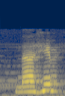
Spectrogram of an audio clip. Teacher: ನ ಹಿ ಎರಡು ರಸ್ವ ಹಿ ಮೇಲೆ ಸುಂದರವಾದ ಆಘಾತ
